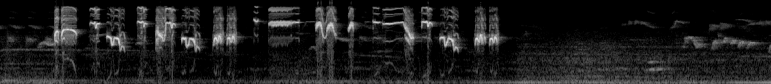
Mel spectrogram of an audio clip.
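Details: Orange-headed thrush song used as a training sound to prompt other birds to sing, recorded in northern Bali: rapid bursts of high, slurred whistles and sharp chirps in a dense phrase lasting about five seconds, then quiet with a low hum.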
